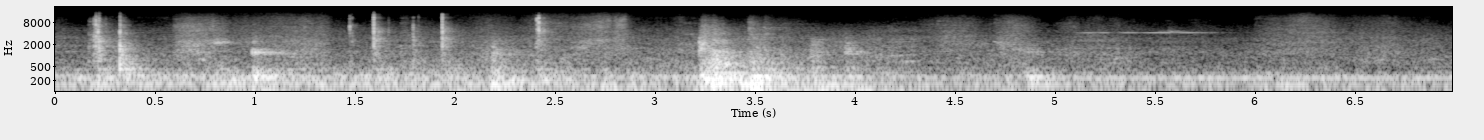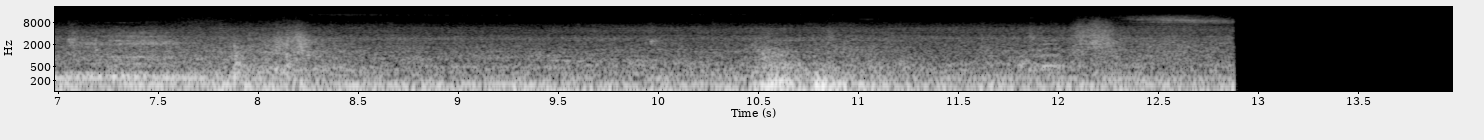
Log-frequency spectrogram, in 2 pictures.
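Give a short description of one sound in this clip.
An elevator motor hums steadily while the car moves.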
